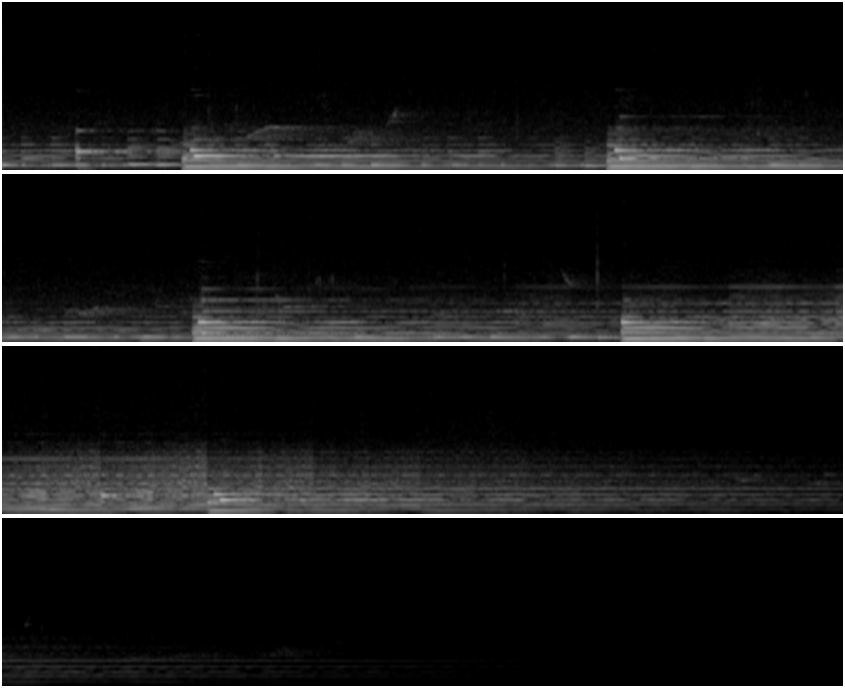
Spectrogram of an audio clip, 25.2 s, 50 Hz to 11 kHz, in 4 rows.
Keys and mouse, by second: 0.8-1.6 drag, 1.8 shift+drag, 2.4 2, 3.2 shift+drag, 4.0 ctrl+b, 8.0 shift+drag, 9.5 ctrl+b, 14.7 shift+drag, 15.0 1, 16.6 click, 18.9-19.9 drag, 20.1 a, 20.5 2, 21.9 ctrl+b.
